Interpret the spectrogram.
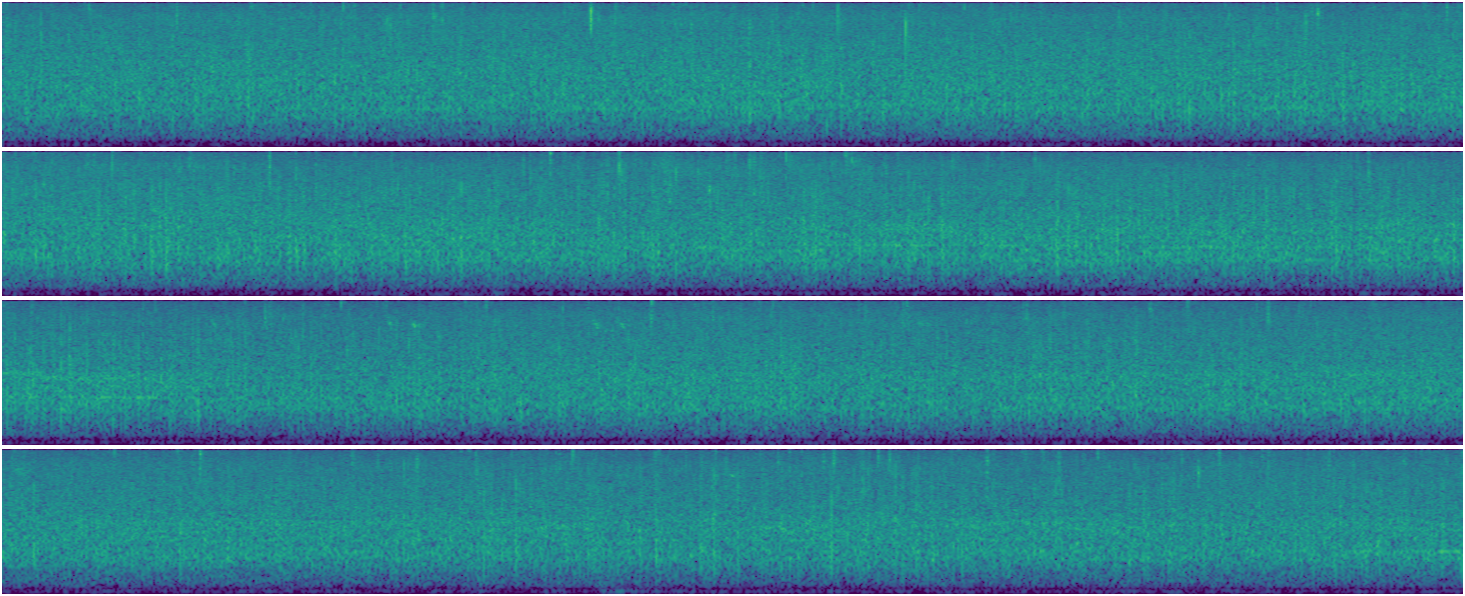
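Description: Steady rain falling on a camping shelter's fabric roof, an even hiss with scattered small ticks, unchanging throughout.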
